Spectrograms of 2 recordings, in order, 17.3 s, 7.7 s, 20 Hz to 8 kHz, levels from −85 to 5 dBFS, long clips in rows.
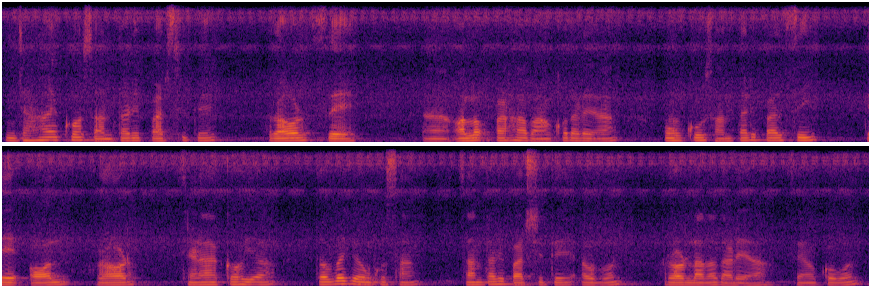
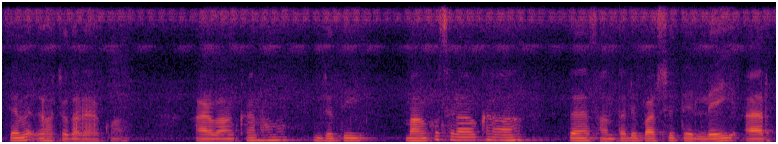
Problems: constant background noise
